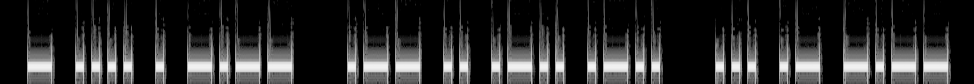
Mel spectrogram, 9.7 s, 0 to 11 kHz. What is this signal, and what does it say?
Morse code, heard as a keyed tone, about 15 wpm, 700 Hz. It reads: THEY WILL SAY
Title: Sentences from Top 1500 Words 15wpm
